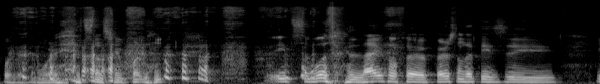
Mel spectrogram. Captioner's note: laughing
